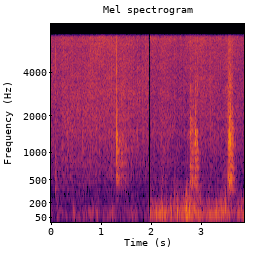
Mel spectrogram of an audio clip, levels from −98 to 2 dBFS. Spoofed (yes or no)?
yes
